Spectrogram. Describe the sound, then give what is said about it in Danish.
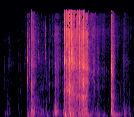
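Someone bites into crunchy crispy fried pork, followed by a burst of loud crackling chewing and one more sharp crunch, with no talking. “tager tak, lige en bid, så tager vi en nyhedsudsendelser.”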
